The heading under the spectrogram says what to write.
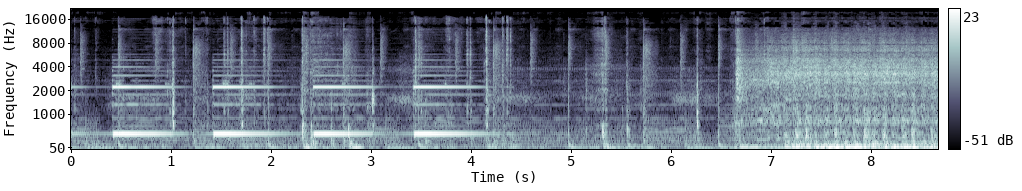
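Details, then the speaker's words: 1999 Land Rover Discovery that sat for years, after a new crank sensor: four chimes, then the starter spins the engine evenly without firing; it cranks but won't start. "And no, it doesn't. Okay, it was not starting anymore, so I put the other spare ECU that I had back on."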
